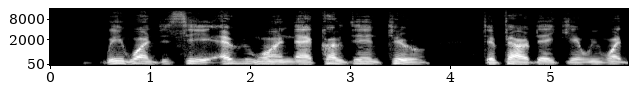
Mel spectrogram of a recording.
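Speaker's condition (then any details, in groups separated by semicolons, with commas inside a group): Cerebral palsy; uses wheelchair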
